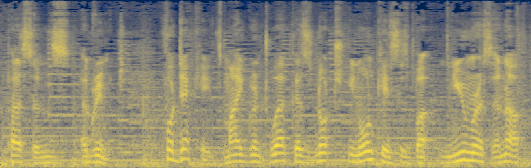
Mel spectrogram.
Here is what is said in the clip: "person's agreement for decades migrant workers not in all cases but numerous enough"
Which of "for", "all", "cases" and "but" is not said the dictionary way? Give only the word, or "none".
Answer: none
